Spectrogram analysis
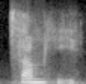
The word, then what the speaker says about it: Samhi: Samhi.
